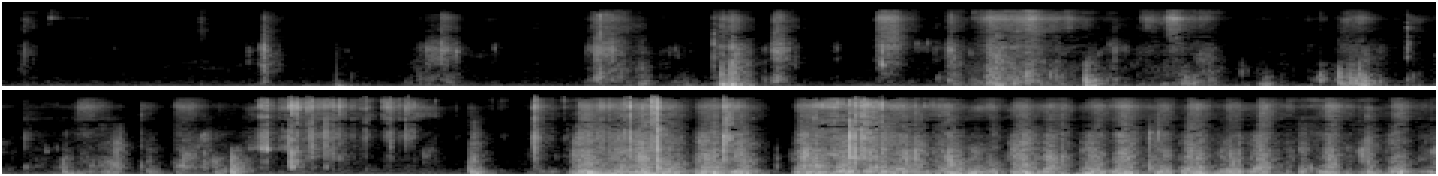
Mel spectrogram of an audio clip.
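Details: Irregular crunching, chewing and crinkling noises in a small indoor room, rising to dense bursts near the end, with no animal calls.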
